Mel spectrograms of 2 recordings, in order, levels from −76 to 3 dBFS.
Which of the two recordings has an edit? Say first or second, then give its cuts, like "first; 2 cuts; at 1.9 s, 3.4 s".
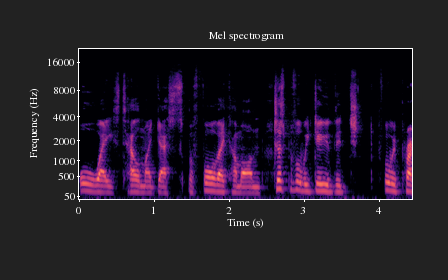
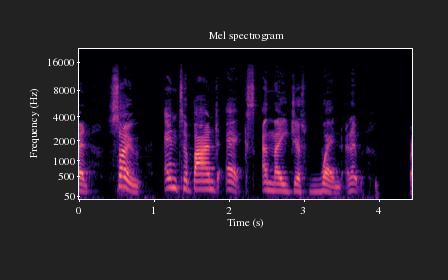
first; 1 cut; at 2.6 s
